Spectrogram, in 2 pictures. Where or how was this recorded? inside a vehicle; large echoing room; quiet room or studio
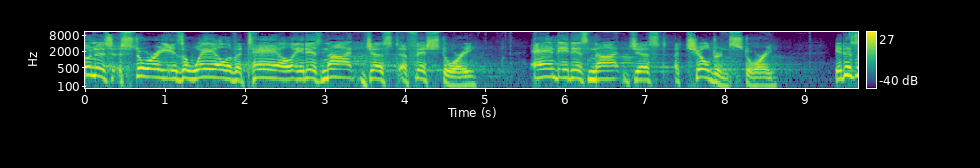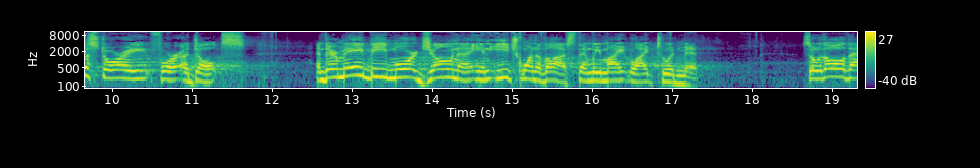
large echoing room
